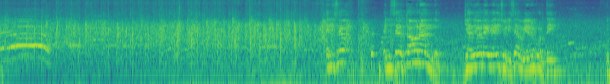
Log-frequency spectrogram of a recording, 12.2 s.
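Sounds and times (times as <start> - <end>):
audience applauding: 0.0 - 7.9
speech: 6.6 - 11.3.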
